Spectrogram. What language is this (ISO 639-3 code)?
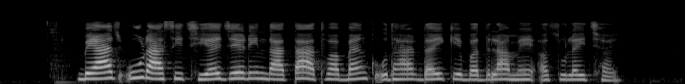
mai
